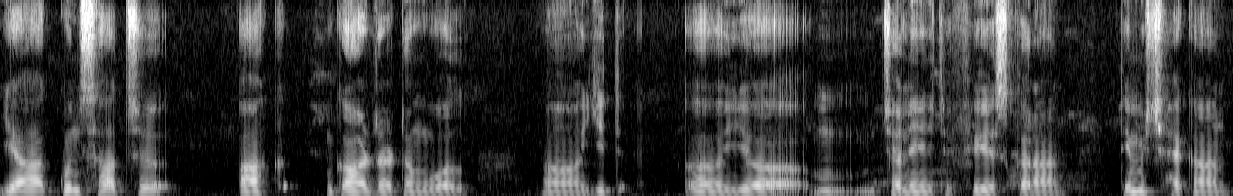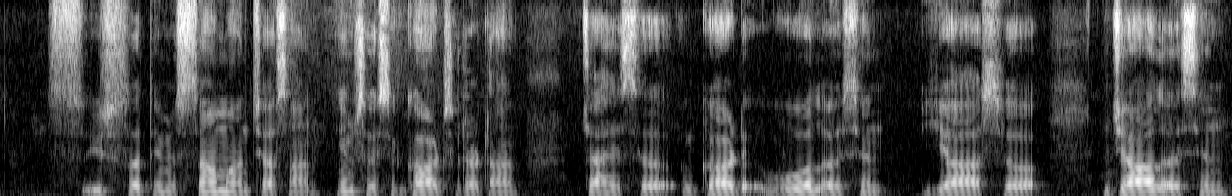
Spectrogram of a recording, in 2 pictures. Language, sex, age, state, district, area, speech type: Kashmiri, male, 45-60, Jammu and Kashmir, Ganderbal, urban, spontaneous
